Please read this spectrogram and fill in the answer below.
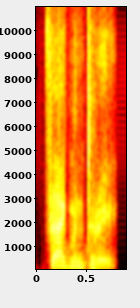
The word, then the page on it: fragmentary: Indian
